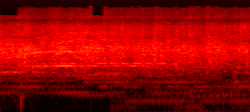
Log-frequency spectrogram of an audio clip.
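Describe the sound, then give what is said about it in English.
A church crowd gives AJ a big hand clap, clapping steadily throughout, a dense, continuous patter of many hands at an even loudness, with a faint sustained musical hum underneath. “Come on, give AJ a big hand clap.”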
